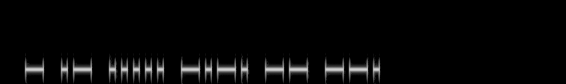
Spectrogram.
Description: Morse code, heard as a keyed tone, about 20 wpm, 700 Hz. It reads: TA5CMG
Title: DXCC-100 Call Signs - 6 Characters - Repeated 2x - 20wpm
